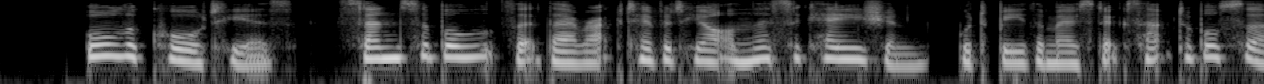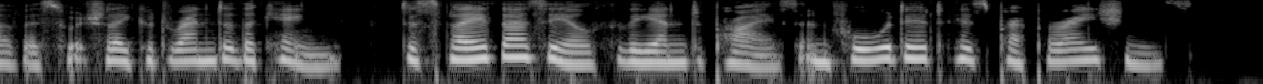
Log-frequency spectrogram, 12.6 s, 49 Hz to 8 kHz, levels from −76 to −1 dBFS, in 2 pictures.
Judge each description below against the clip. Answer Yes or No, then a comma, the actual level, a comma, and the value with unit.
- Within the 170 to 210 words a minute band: No, average, 150 wpm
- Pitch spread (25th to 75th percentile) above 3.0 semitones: Yes, average, 4.0 semitones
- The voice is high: Yes, high, 205 Hz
